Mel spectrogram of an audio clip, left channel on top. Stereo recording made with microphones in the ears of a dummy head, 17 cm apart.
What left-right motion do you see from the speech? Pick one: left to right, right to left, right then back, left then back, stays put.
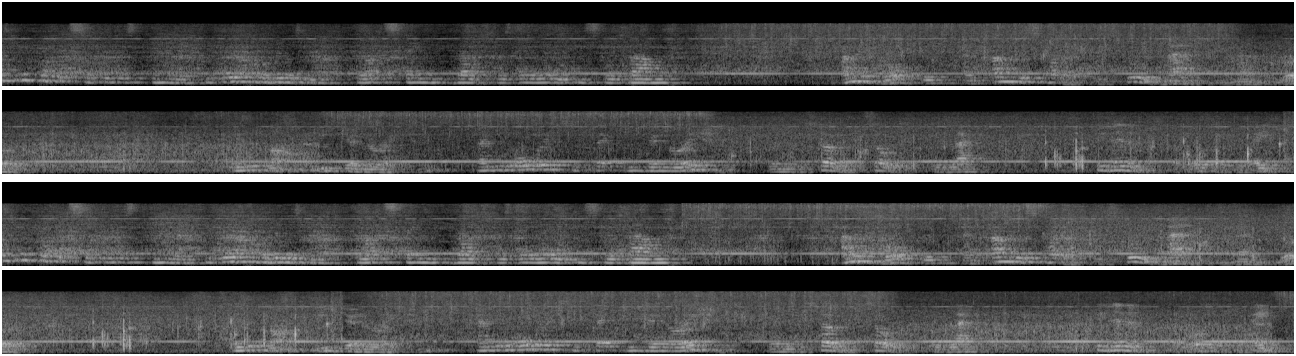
stays put.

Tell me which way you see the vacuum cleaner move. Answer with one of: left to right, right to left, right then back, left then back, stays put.
right to left.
